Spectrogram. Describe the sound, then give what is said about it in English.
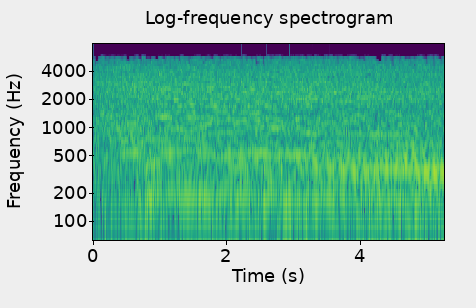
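A car engine revs in a loud, continuous, rough roar. Steady droning harmonics run through it without letting up. “Wind this bad boy down before we run out of fuel. Whew. You know, that's one thing about EVs, just don't sound like that, do they?”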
